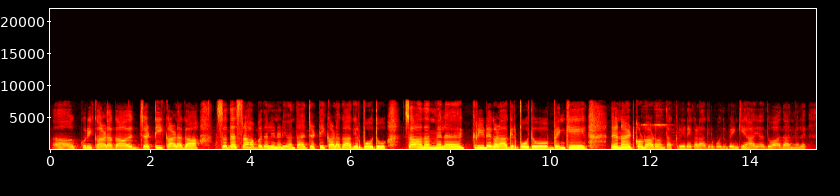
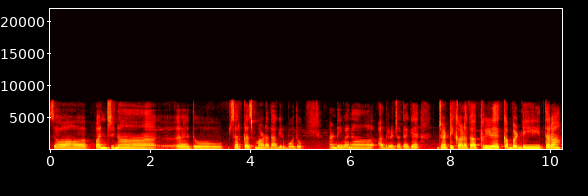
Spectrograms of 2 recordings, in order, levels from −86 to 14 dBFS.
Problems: background sounds at intervals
